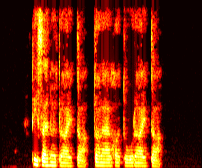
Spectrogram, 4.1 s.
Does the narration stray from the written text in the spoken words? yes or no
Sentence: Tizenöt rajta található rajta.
no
